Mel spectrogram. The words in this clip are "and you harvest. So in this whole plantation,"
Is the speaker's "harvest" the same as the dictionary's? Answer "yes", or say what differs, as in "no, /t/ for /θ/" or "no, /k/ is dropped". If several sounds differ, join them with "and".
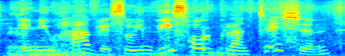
no, /s/ is dropped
